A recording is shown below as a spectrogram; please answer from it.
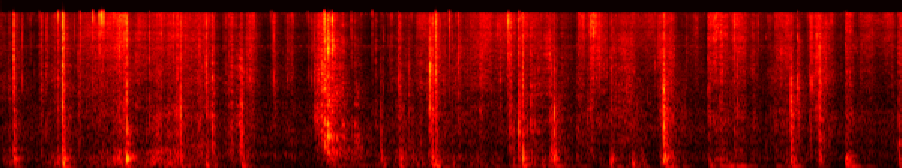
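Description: Folding knife slitting the packing tape on a cardboard box, then tape tearing and cardboard flaps being pulled open: a run of irregular scrapes, crackles and light knocks, with a short squeal from the tape about two seconds in.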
